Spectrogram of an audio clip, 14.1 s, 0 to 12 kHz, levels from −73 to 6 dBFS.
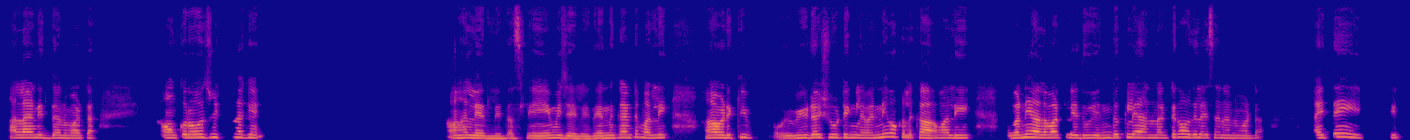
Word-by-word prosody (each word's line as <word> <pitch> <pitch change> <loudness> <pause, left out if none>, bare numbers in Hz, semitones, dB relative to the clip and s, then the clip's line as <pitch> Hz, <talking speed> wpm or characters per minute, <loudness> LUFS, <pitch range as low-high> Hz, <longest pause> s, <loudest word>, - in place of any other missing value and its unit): అలా 245 - +4
అనిద్దనమాట. 220 -2 -2 0.9
ఒకరోజు 260 +2 +2
ఇట్లాగే 265 -2 -3 1.9
అహా! 225 +1 +2
లేదు, 210 -3 +3
లేదు. 190 0 -2
అసలేమీ 205 +4 -1
చేయలేదు. 180 -1 0
ఎందుకంటే 250 +5 0
మళ్ళీ 240 +1 +1 0.5
ఆవిడకి 240 +1 +4 0.4
వ్ - - -6
వీడియో 240 +3 +3
షూటింగ్లవన్నీ 250 0 0
ఒకళ్ళు 305 - -3
కావాలి. 225 +1 +3 0.5
అవన్నీ 235 +5 +4
అలవాట్లేదు. 245 -2 +2
ఎందుకులే 260 +3 -1
అన్నట్టుగా 235 +3 -2
వదిలేశాననమాట. 230 -5 -4 0.6
అయితే 245 +5 -1 0.6
ఇ - - -11
235 Hz, 100 wpm, -24 LUFS, 220-255 Hz, 1.9 s, అలా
